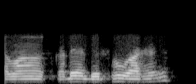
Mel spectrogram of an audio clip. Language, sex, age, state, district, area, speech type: Sindhi, male, 30-45, Gujarat, Kutch, rural, conversation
